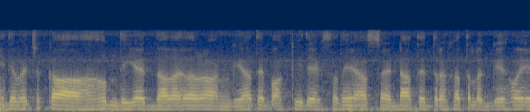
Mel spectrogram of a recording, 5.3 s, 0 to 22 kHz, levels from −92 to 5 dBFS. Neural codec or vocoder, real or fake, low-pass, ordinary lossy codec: vocoder, 22.05 kHz, 80 mel bands, WaveNeXt; fake; 7.2 kHz; MP3, 64 kbps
